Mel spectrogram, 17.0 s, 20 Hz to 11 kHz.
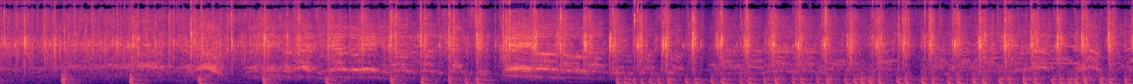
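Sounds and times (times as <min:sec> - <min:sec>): crowd chanting and cheering: 0:00.0 - 0:17.0
crowd clapping in rhythm: 0:00.0 - 0:17.0.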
